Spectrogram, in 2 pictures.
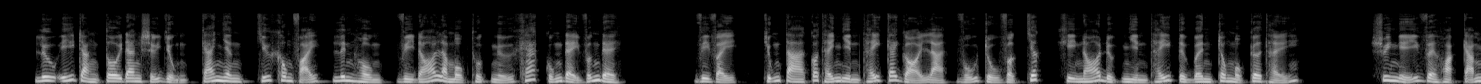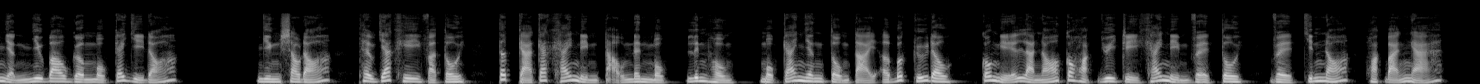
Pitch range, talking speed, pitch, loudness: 105-155 Hz, 220 wpm, 125 Hz, -19 LUFS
